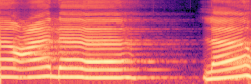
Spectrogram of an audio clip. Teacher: karena lam berbaris fathah panjang ya maka huruf lam ini kita panjangkan dua harakat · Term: Mad thi'i muqadar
